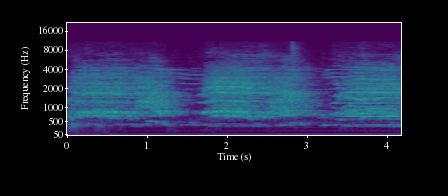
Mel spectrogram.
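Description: A wrestling crowd at a Firebrand Championship match cheers for Steve Pena in swelling waves, a steady roar rising and falling across the arena.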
